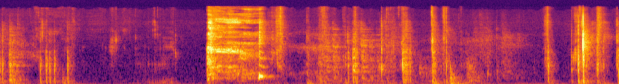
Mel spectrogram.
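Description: Slime squishing and popping under a bare foot as it presses on and lifts off: a run of wet clicks and crackles, loudest about two seconds in.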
